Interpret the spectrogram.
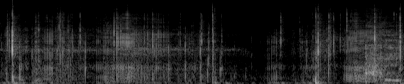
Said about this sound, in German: packt jetzt gerade das Geschenk aus, was ich mit sehr viel Liebe verpackt habe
